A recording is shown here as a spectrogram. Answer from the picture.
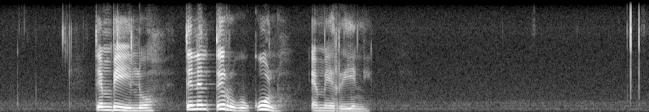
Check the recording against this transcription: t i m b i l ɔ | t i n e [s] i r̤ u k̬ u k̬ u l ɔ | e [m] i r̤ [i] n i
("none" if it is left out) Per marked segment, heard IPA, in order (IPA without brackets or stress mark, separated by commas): t, m, iː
